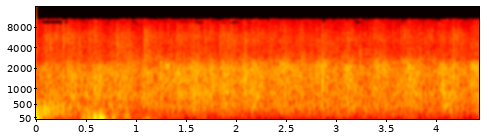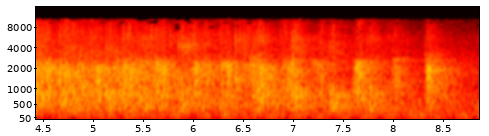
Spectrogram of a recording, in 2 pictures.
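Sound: audience applauding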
